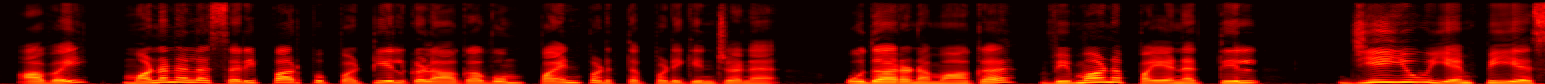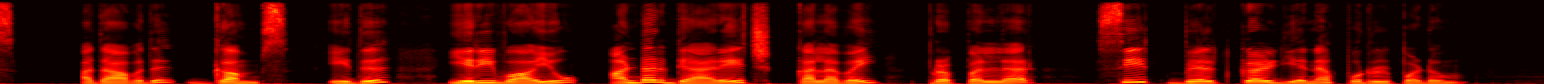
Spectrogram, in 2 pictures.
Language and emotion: Tamil, neutral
